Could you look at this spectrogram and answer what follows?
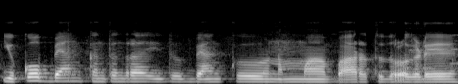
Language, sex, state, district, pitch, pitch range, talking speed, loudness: Kannada, male, Karnataka, Belgaum, 130 Hz, 120-140 Hz, 130 wpm, -17 LUFS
